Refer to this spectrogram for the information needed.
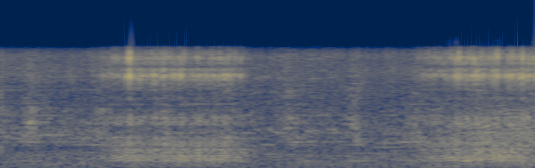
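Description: Low, rumbling, steady snoring that rises and falls with each breath; ordinary snoring.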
